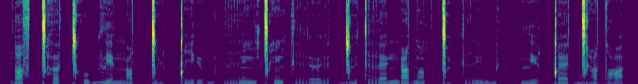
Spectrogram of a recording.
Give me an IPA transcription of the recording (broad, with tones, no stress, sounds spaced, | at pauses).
ɾʲ a˦ sˤ ǀʰ ə˦ ǀʰ u˦ b lʲ ɛ˨ ŋ o˨ tˤ ɡ͡ǀ y˨ ǃ i˨ ɾʲ u˨ b | r ĩ˨ ǀʰ ĩ˦ k r ø˨˦ r ɡ͡ǀ ø˦ t r ɛ˨˦ ŋ i˦ dˤ ɛ̃˨ tˤ ɡ͡ǀ œ˨ k r ĩ˨ b | lʲ ø˨ ǃ ɛ˨ ɡ͡ǀ i˨ dˤ a˨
